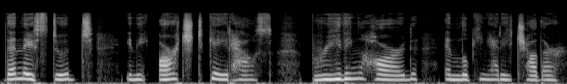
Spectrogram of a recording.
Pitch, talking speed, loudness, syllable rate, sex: 225 Hz, 160 wpm, -18 LUFS, 4.5 syllables/s, female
